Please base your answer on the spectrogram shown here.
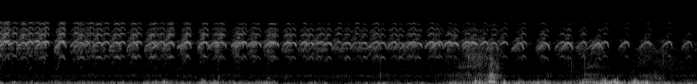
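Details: Crowned lapwing (Vanellus coronatus) keeps up a loud, rapid string of harsh, high, arched alarm calls, with low rumbles and thumps beneath, mobbing a passing pride of lions by the Sand River; it possibly has a nest there.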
